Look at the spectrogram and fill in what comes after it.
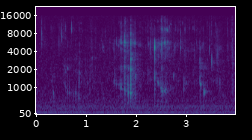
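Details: Doberman Cola chews raw chicken indoors during a first try at whole raw chicken. Quiet crisp crunches cluster in the middle, with small bone cracks and wet bites fading toward the end.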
